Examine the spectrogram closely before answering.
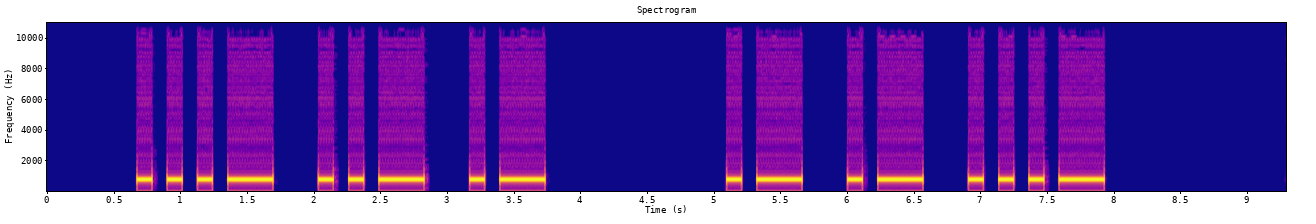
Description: Morse code, heard as a keyed tone, about 10 wpm, 800 Hz. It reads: VUA AAV
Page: Leçon 3 - vitesse 10 mots minute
